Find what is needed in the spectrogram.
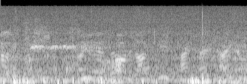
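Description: Voices of footballers calling out during training, with a few dull thumps such as balls being kicked.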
